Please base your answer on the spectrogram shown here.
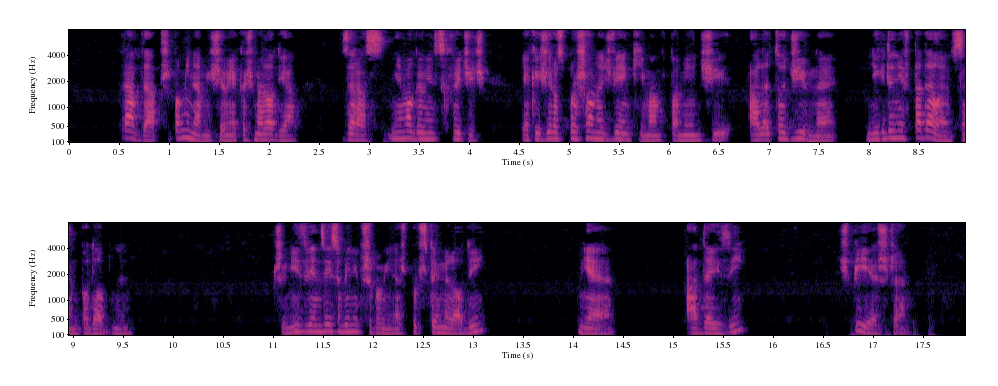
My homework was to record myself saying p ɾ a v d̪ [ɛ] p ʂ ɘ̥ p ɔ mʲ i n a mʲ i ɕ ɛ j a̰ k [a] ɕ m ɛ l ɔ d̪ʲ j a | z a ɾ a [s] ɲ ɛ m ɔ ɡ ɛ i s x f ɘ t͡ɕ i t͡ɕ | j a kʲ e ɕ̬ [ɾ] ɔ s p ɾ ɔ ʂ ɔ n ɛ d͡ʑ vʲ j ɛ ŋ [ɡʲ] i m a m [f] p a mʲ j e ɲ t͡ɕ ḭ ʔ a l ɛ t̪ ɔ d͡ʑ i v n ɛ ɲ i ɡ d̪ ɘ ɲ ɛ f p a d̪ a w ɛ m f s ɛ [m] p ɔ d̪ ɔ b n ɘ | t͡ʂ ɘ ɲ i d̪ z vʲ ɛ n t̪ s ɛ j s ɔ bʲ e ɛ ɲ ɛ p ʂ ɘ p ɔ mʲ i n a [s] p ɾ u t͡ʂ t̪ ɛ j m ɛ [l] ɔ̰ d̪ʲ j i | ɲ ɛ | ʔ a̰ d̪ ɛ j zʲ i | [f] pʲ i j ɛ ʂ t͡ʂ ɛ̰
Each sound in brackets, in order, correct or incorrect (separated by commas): incorrect, correct, correct, correct, incorrect, correct, incorrect, incorrect, correct, incorrect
